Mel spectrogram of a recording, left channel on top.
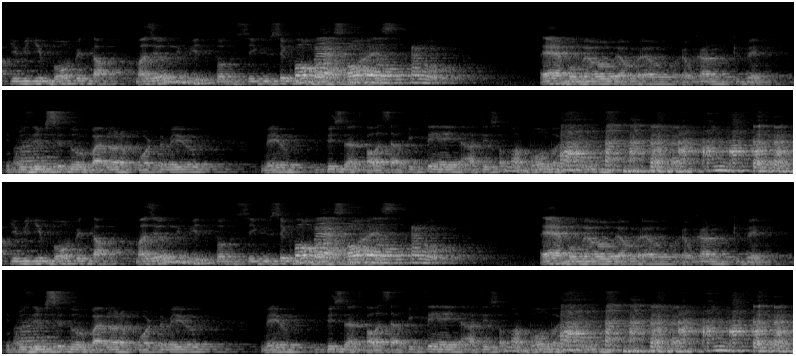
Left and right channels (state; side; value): identical; both; correlation 1.00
